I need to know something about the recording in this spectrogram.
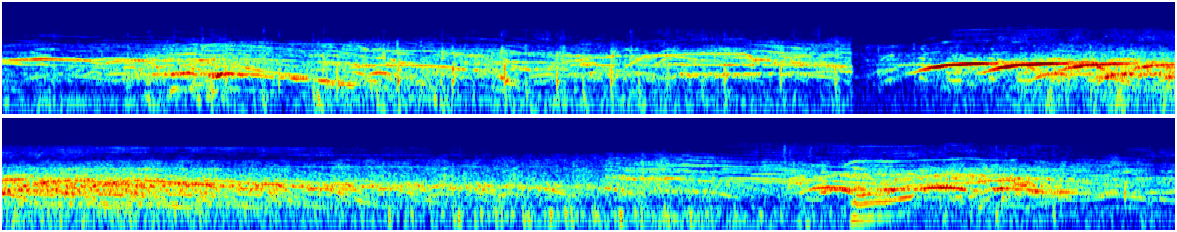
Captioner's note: cheering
